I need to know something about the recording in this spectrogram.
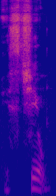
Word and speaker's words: still: Então, ainda still, o L com o som de U, still.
